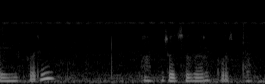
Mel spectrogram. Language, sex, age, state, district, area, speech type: Odia, male, 18-30, Odisha, Koraput, urban, spontaneous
